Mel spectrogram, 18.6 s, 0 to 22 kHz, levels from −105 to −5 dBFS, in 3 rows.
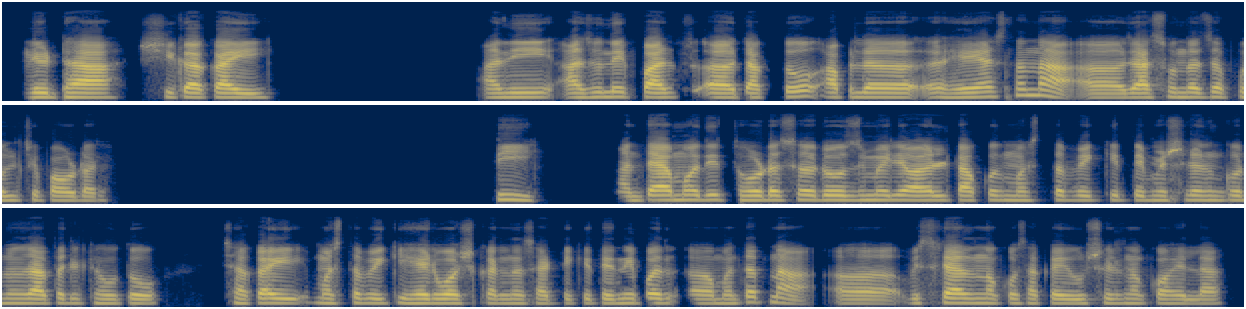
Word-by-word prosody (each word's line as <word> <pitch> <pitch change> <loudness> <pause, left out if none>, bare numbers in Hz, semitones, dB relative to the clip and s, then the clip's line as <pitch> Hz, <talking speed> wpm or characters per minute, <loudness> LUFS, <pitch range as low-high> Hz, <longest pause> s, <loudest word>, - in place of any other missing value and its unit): रिठा, 175 0 +3 0.4
शिकाकाई 170 -2 +4 1.1
आणि 175 +1 0
अजून 170 +3 0
एक 185 -2 0
5 175 -1 +4
अ, 165 -1 +4
टाकतो, 180 +5 0
आपलं 175 -1 +1
हे 170 +2 +2
असतं 195 +6 -2
ना 235 - +5
अ 155 0 0
जास्वंदच्या 175 +2 +1
फुलची 170 +1 -7
पावडर 165 -1 -1 2.0
ती 190 -3 -1 0.5
आणि 165 0 -4
त्यामध्ये 185 +1 +5
थोडंसं 175 +1 +1
रोजमेरी 180 0 0
ऑइल 175 0 +4
टाकून 175 +1 0
मस्तपैकी 175 +1 -5
ते 175 - -1
मिश्रण 175 0 -2
करून 175 0 -4
रात्री 175 0 +2
ठेवतो. 165 -1 -3 0.4
सकाळी 175 +1 +3
मस्तपैकी 175 0 -4
हेड 170 0 +3
वॉश 170 -1 +3
करण्यासाठी 165 -1 -4
की 170 - -8
त्यानी 170 +1 -1
पण 180 -1 +2
अ, 165 -1 -2
म्हणतात 165 +6 -2
ना 195 - +2 0.2
अ, 160 - -6 0.3
विसरायला 180 +1 +3
नको 175 0 -4
सकाळी 165 -1 -2
उशीर 165 +1 -5
नको 170 0 -5
व्हायला. 160 -1 -3
175 Hz, 150 wpm, -26 LUFS, 165-180 Hz, 2.0 s, ना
